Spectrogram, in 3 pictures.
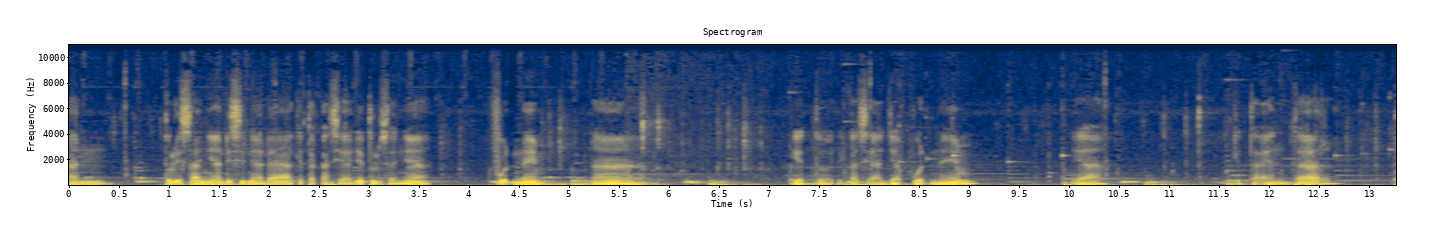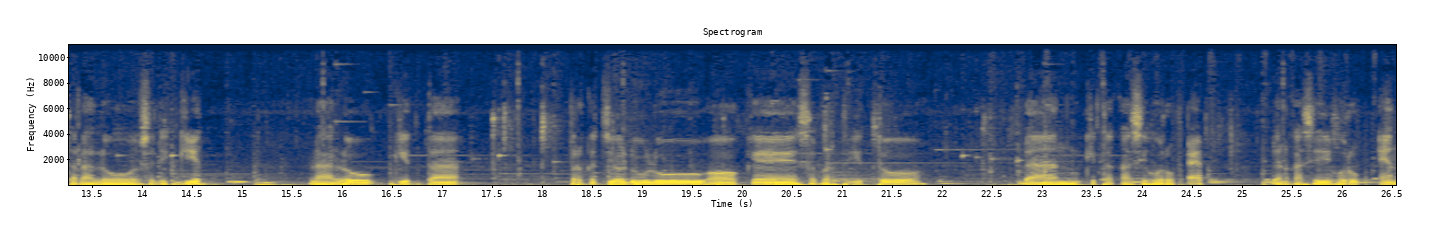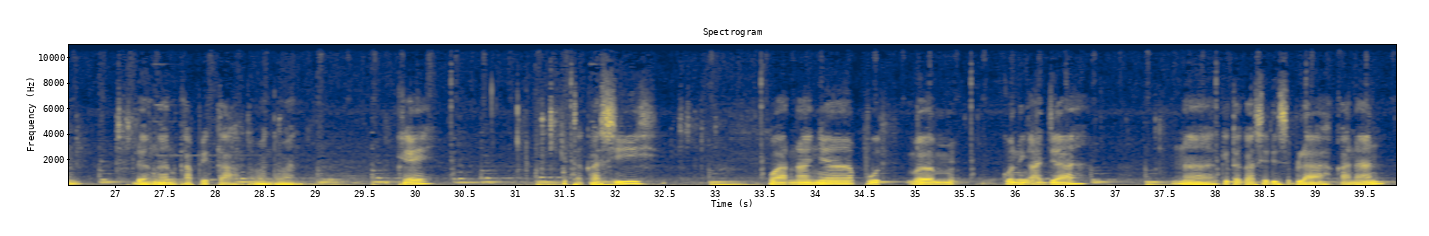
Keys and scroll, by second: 5.7-6.3 typing, 10.9-12.5 typing, 12.8 Down, 12.9 Down, 13.1 Down, 21.9 alt+Down, 22.0 alt+Down, 23.0 t, 24.7 f, 26.3 n, 27.3 ctrl+a, 28.0 alt+Down, 28.3 alt+Down, 31.4 i, 38.0-38.8 typing.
